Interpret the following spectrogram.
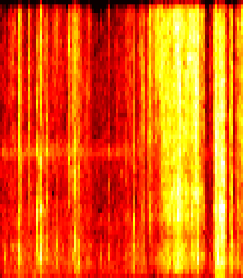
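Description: Scissors snipping through a paper mailing envelope in a series of short crisp cuts, then paper rustling louder near the end as the envelope is opened.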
